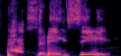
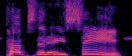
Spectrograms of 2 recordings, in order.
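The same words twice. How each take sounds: First: Said in the usual way. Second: "Pepsid A C" high and drawn out; indignant repeat. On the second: Real, not acted. Comic repeating the baggie punchline, "Pepsid A C" stretched indignantly.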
